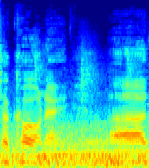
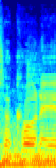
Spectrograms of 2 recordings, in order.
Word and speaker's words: Hakone: This is the limited edition Hakone. Okay, let me back up in case I'm pronouncing that wrong, but I'm pretty sure it's Hakone.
